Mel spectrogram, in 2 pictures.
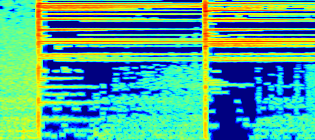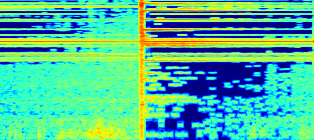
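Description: A forged aftermarket steel crankshaft is tapped three times, and each tap rings out with a clear, high metallic tone that sustains for a long time. This long ring marks it as a good forging, unlike a stock crankshaft.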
